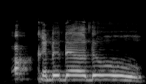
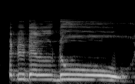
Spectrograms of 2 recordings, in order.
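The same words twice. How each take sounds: First: Rooster crow. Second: Higher, slow cock-a-doodle-doo; rooster crow. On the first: Teacher repeats the English rooster crow to the class. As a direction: crow out Cock-a-doodle-doo once more. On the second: Teacher demonstrates the English rooster crow to the class. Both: Shown as a demonstration. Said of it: "orang Inggris bilangnya".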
